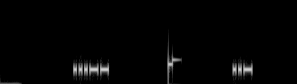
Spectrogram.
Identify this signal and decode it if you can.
Morse code, heard as a keyed tone, about 44 wpm, 700 Hz. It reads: 3 U
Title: Single Letter-Number Alt - Rapid-Fire 45wpm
